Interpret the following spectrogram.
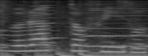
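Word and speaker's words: Blood Feed: なんで読むぞこれはブラッドフィードと読むんだぬゲーム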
